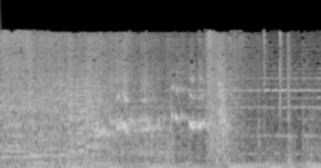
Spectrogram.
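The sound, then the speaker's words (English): Car tires screech in a long, loud skid over a roaring engine, with Balthazar Getty in the car, the squeal wavering in pitch for about four seconds with a brief rise near the middle. “Lord of the screeching tires.”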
